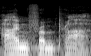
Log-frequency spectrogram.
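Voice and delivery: soft, bored, distant, uninterested, faraway voice. A girl answers a man asking where she is from, in a bored, faraway voice. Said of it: "Speaking in a bored, faraway voice, the girl said".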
